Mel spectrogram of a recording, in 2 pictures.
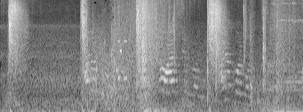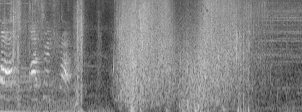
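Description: Web lines whoosh in quick bursts as a figure swings through the air.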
